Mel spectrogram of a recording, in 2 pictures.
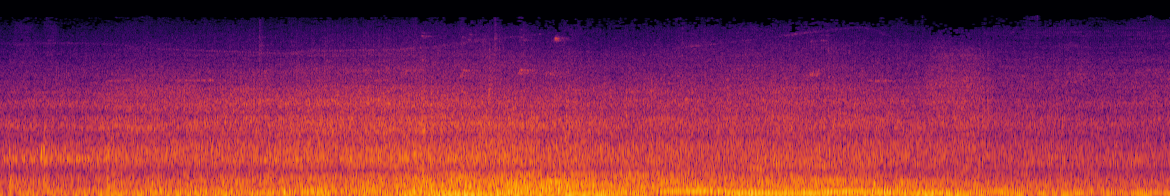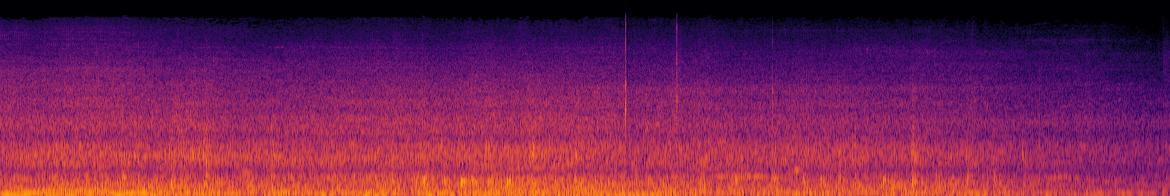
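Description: A train rumbling, loudest about five to nine seconds in, then slowly fading away.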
